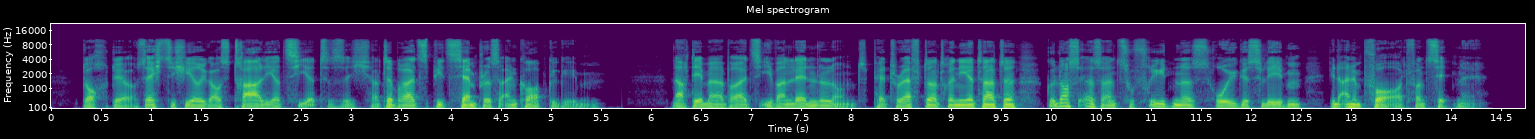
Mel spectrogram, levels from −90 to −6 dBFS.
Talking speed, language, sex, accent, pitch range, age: 140 wpm, German, male, German, 90-115 Hz, 50-69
